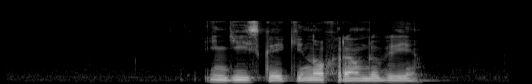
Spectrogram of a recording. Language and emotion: Russian, neutral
